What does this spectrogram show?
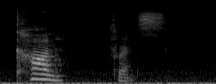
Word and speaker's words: conference: Alors, conférence, il y a le fin, c'est un peu plus fort que le début, mais c'est le contraire en anglais. Alors, même si c'est le même mot, on prononce ça un peu différemment.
